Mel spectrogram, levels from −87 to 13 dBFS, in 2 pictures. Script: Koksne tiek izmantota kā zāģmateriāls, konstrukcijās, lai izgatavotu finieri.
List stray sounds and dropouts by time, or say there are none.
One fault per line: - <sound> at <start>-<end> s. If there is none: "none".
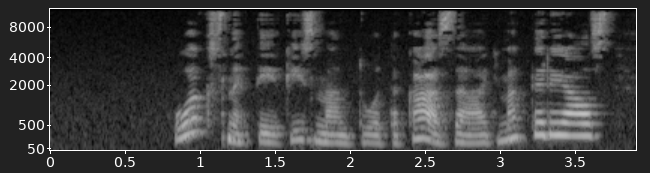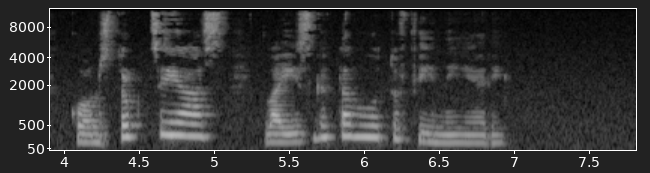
none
